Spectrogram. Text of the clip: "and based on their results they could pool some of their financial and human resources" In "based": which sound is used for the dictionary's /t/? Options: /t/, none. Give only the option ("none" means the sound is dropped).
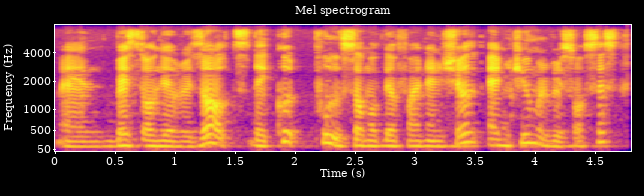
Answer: /t/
